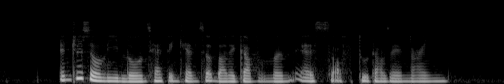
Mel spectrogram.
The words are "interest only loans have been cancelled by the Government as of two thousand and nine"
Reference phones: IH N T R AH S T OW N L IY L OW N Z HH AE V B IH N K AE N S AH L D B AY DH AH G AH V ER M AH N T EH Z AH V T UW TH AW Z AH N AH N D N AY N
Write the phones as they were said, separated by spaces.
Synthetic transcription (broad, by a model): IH N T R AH S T OW N L IY L OW N S HH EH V B IH N K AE N S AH D B AY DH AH G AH V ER M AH N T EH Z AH F T UW T AW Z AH N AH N N AY N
